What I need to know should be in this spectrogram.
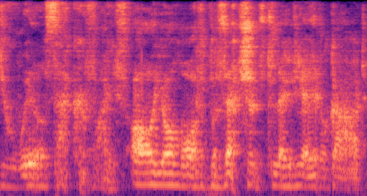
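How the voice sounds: A put-on character voice at a moderate pace. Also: man, medium pitch for a man.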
